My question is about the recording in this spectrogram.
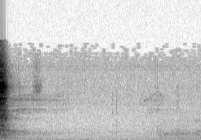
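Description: Quiet room tone with no distinct sound; a spoken word trails off right at the start.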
